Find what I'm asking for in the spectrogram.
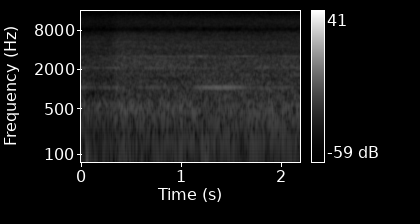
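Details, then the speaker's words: Powerjack 12000 low-frequency inverter just after a 6,000 W load test, all loads off: a steady, airy fan rush with a faint whistle; the cooling fan runs normally to shed heat. "there goes the fan you can hear how loud that fan is still on"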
